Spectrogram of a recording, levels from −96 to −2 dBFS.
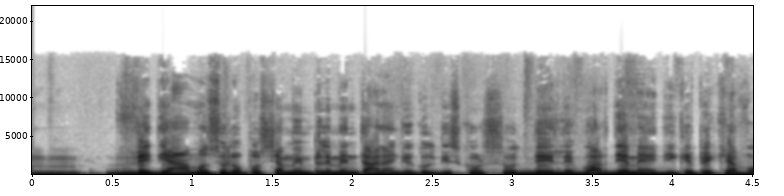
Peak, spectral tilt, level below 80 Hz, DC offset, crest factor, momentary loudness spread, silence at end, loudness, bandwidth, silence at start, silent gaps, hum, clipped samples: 0 dBFS; -6 dB/octave; -24 dBFS; under 0.1%; 8 dB; 5 LU; 0 s; -10 LUFS; 15 kHz; 0 s; none; none; under 0.1%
